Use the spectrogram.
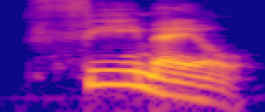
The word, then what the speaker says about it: female: So take a look at the word female. Female. Okay? Female, the stressed syllable is the first part of that word.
